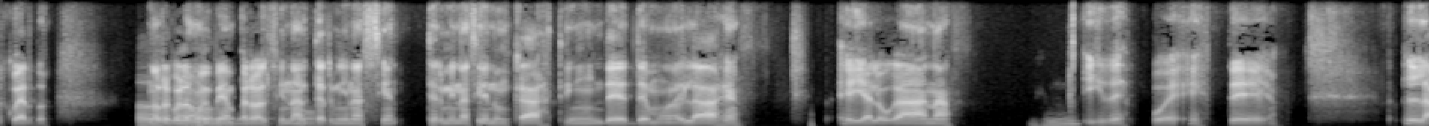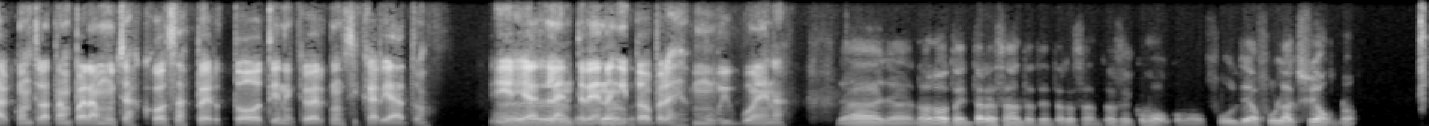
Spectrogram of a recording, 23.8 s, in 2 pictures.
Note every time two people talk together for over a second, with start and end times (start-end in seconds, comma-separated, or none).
1.2-2.7, 16.0-17.2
